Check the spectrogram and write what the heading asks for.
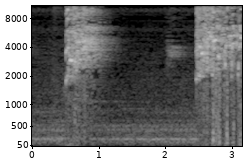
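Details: Gacor lovebird in ngetik ngekek singing style, played to stir other lovebirds into calling back: two long grating, hissy shrieks of nearly a second each, separated by a quiet stretch with a faint brief note.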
